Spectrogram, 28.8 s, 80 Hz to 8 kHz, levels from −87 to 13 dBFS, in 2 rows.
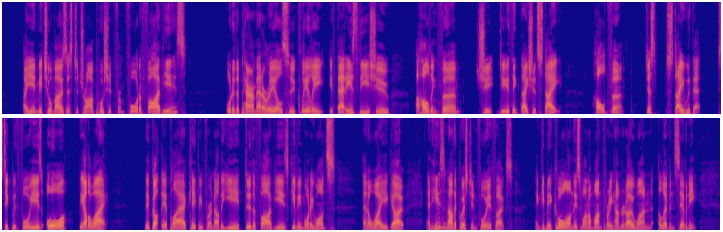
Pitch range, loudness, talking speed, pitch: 140-175 Hz, -29 LUFS, 190 wpm, 155 Hz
